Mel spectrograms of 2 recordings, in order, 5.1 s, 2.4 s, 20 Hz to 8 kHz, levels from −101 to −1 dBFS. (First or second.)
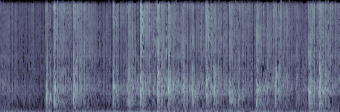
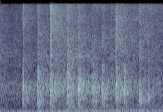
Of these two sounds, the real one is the second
